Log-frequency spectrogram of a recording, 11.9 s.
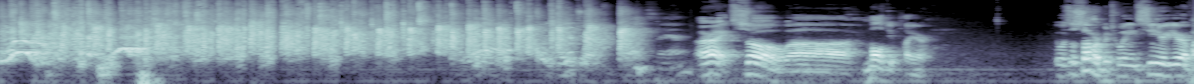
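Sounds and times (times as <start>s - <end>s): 
audience applause welcoming a storyteller: 0.0s - 6.5s
speech: 7.3s - 9.4s, 10.6s - 11.9s.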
